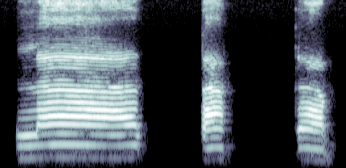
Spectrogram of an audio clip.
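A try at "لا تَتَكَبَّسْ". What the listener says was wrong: kurang satu taknya. Oke, la takabbas.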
